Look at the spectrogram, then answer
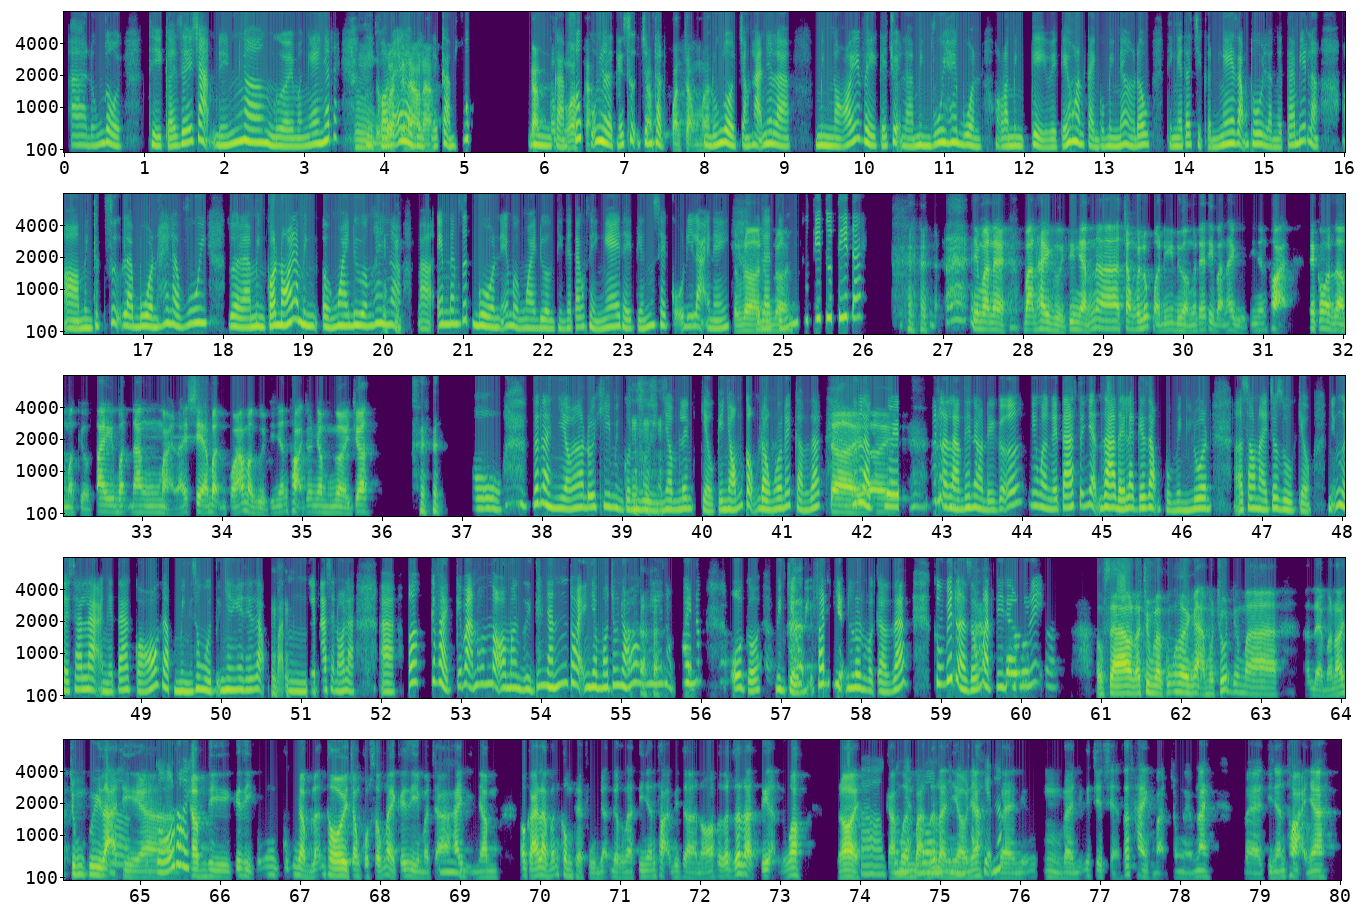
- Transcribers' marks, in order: tapping; chuckle; laugh; other background noise; alarm; chuckle; laugh; unintelligible speech; chuckle; laugh; other noise; unintelligible speech
- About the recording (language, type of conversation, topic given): Vietnamese, podcast, Bạn cảm thấy thế nào về việc nhắn tin thoại?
